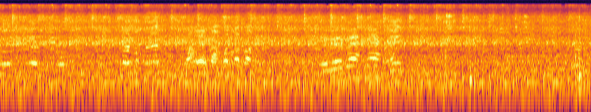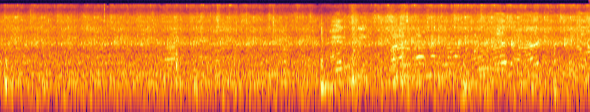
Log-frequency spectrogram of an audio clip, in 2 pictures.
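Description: Men talk nearby in animated voices.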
